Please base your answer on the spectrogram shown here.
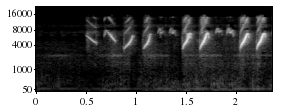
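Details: Cinereous tit song for luring birds in the rainy season: a quick series of high, thin, rising-then-falling notes that grow louder, ending in strong ringing pairs repeated about every half second.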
